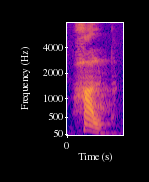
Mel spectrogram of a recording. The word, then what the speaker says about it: halb: हाफ बोलते हैं German में हल्प। देखो लास्ट में हमें बी नजर आ रहा है। अगर किसी वर्ड के लास्ट में बी होता है तो आप उसको प्रोनाउंस करते हैं पै यानी कि पी की तरह।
